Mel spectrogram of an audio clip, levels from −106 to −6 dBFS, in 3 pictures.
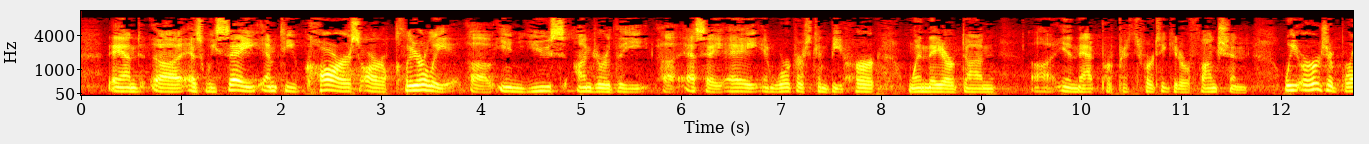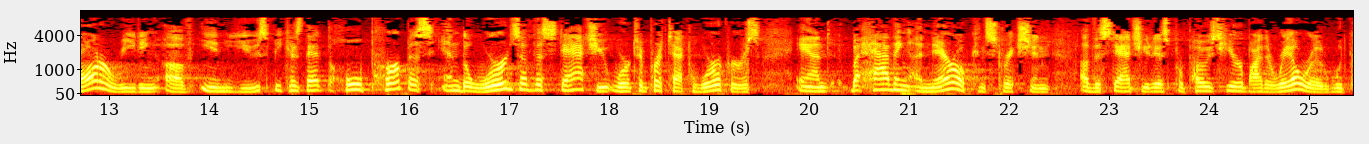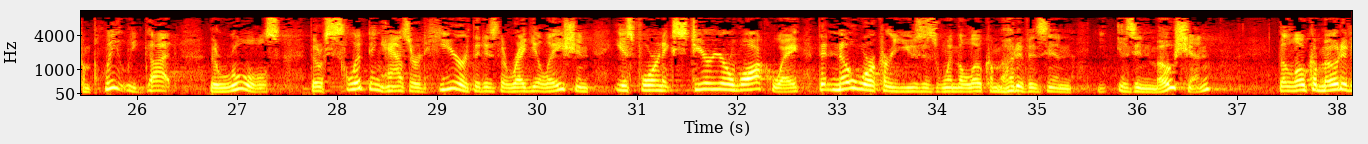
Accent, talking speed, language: American, 160 wpm, English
